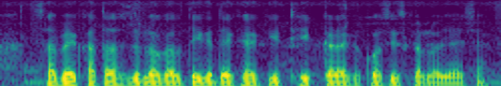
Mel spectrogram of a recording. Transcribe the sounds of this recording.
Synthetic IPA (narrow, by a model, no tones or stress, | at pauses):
səbʱekʰat̪əsd͡ʒuloɡəlt̪iked̪eːkʰekiʈʰiːkːəɾəkekoːʃɪʃkɐɾlod͡ʒaːet͡ʃʰɛ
